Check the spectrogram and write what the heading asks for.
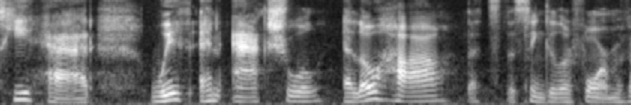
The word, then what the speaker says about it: Eloha: Sometimes the auto-generated stuff is funny to me, but she did say it like Aloha instead of Eloha. It's like it's Eloha, not Aloha.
